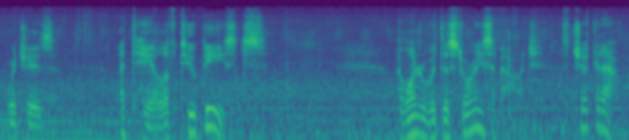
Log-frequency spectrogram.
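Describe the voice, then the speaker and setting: A man reading a picture book aloud to children in an animated, theatrical way with deliberate phrasing, as a storyteller. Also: mid-range voice. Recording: steady background noise.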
